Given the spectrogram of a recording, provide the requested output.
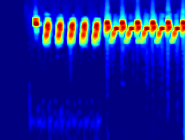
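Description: European goldfinch singing a bright, high twitter: a single thin note, five quick repeated chips, then a faster tinkling run of alternating notes.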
